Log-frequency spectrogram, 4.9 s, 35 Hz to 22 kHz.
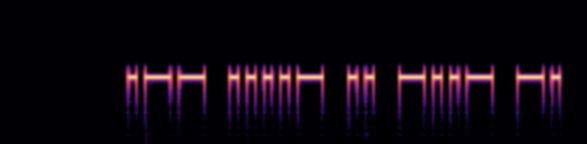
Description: Morse code, heard as a keyed tone, about 20 wpm, 700 Hz. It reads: W4IXN
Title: Speed Racing - USA 1x3 Call Signs 17wpm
